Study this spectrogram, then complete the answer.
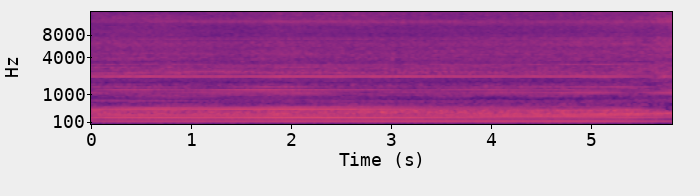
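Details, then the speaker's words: Newly wired three-phase transformer for a Fortus 400mc 3D printer, just switched on at the breaker, heard with an ear to the unit: steady, even mains hum with no buzzing or crackle; normal and fine. "yep okay so the Transformer is humming and that's okay that's good"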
